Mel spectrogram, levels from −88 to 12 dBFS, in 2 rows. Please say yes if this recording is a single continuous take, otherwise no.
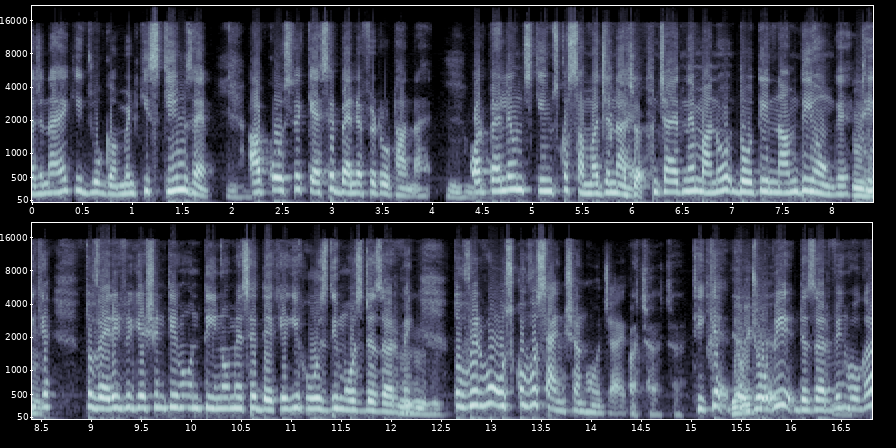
yes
